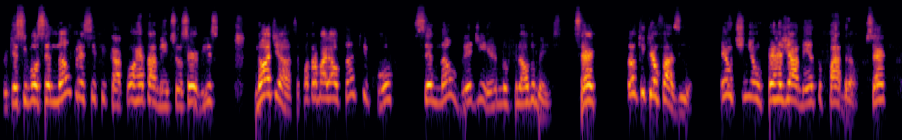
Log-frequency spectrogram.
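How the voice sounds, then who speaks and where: A Brazilian man teaching a practical business lesson to other horse professionals. His voice is very high and slightly husky, and he speaks in a very dry, close sound. He talks in rapid bursts and repeats his key points. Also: a bit bright, dry recording, poor audio. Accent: Brazilian Portuguese. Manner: direct, repeats key points, chatty asides.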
